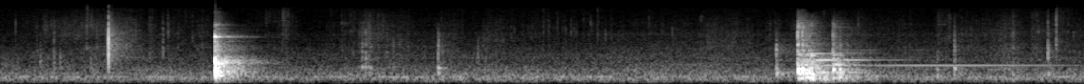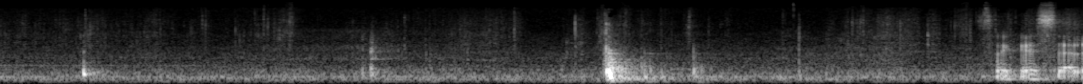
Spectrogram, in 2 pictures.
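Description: Thick mixture scraped out of a blender into a bowl while making a Valentine's Day recipe: scattered clinks, knocks and scrapes at irregular intervals, a few sharper taps standing out over a quiet room.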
